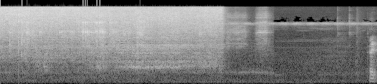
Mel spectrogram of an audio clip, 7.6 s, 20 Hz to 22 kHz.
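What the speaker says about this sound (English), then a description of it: "I will need to spray it with some of this scanning spray" A loud, continuous hiss of aerosol 3D-scanning spray lasts several seconds, then cuts off abruptly, leaving quiet with a few faint clicks and a thin high tone.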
